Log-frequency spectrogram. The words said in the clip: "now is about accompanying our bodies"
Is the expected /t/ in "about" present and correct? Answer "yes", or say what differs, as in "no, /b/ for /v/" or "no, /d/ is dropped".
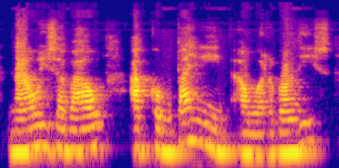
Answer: no, /t/ is dropped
